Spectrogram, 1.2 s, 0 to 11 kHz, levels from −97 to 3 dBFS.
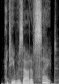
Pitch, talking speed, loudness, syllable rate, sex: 185 Hz, 300 wpm, -20 LUFS, 6.1 syllables/s, female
